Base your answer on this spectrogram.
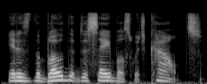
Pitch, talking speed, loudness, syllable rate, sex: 160 Hz, 230 wpm, -21 LUFS, 5.3 syllables/s, female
